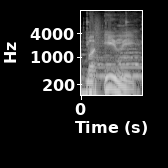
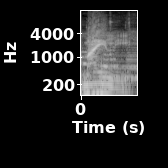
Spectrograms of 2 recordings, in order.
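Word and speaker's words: Mā'ili: For example, I've heard Princess Lili'ou Kalani pronounce it without the oo, and it's Maili, not Maili. Maile, Maili.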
